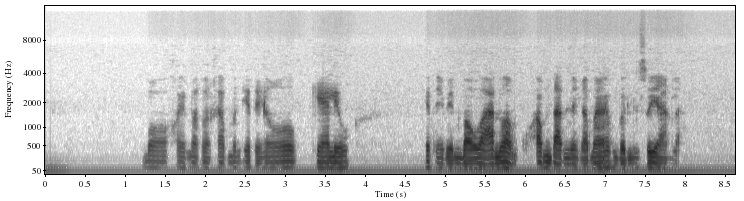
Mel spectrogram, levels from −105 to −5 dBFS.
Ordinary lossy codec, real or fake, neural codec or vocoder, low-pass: none; real; none; 14.4 kHz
